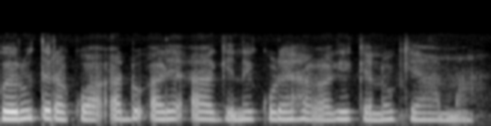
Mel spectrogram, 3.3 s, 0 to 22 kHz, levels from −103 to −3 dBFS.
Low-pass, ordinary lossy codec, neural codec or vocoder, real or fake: 7.2 kHz; MP3, 96 kbps; none; real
